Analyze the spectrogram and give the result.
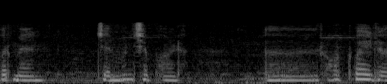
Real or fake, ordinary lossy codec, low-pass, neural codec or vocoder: fake; MP3, 32 kbps; 7.2 kHz; vocoder, 24 kHz, 100 mel bands, Vocos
